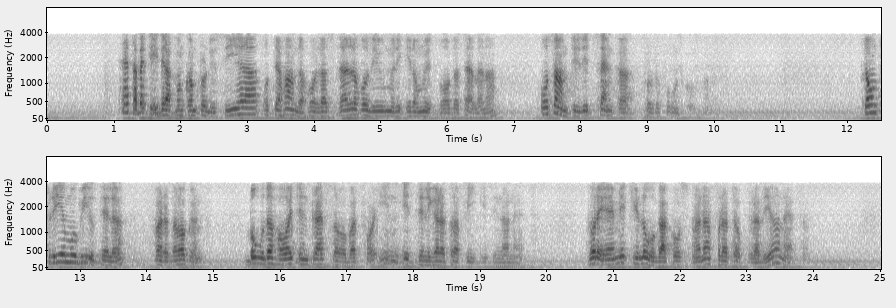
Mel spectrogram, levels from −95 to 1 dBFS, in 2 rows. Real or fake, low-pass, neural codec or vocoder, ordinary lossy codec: fake; 7.2 kHz; codec, 16 kHz, 0.4 kbps, LongCat-Audio-Codec; AAC, 16 kbps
